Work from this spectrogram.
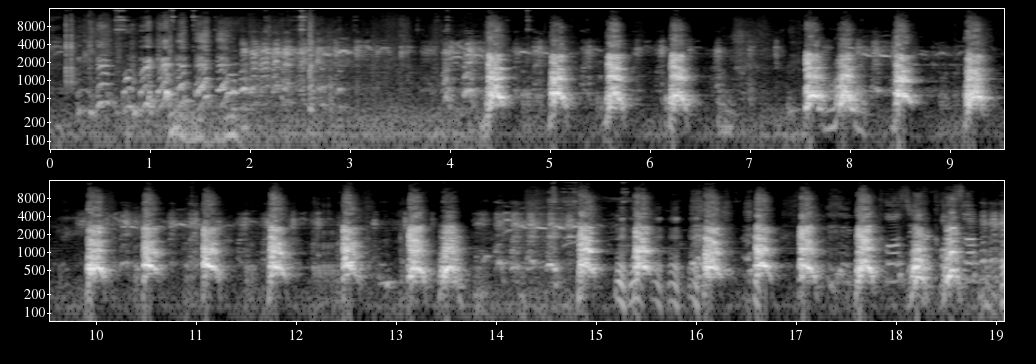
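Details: Boomer, a pet English Springer Spaniel, wrestling with a laughing toy monkey: after opening speech and the toy's chattering laugh, a run of sharp, evenly spaced barks follows, roughly two per second, continuing to the end.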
